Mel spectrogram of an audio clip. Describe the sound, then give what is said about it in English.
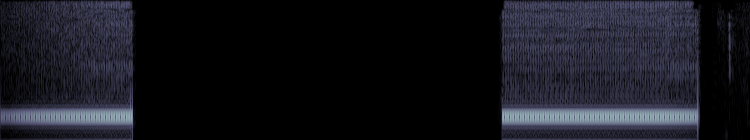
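A steady, mid-pitched telephone on-hold tone sounds twice while waiting on hold after calling Mike Scott Plumbing, each beep lasting over a second, separated by about four seconds of silence, with no voices. “Please hold until the next team member's available.”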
